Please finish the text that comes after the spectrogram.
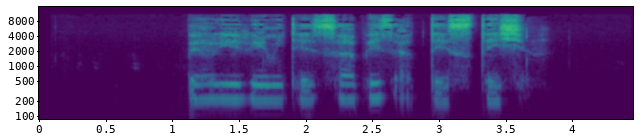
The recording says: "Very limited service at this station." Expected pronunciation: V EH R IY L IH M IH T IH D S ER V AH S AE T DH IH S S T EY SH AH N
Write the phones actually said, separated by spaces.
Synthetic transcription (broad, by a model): B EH L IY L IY M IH T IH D S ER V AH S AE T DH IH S S T EY SH AH N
